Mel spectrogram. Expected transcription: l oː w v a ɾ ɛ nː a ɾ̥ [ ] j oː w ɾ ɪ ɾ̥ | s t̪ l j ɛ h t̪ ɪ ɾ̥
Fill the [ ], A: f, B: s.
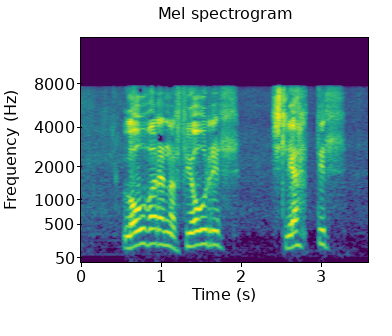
A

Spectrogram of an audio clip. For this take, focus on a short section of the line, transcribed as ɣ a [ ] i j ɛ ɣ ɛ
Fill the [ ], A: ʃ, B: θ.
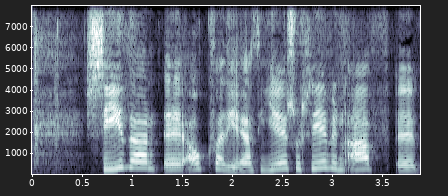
B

